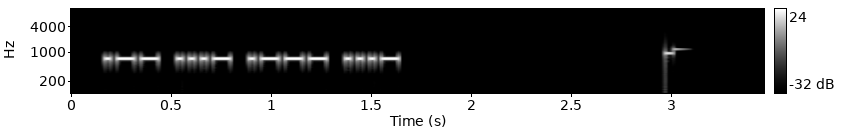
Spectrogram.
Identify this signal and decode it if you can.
Morse code, heard as a keyed tone, about 40 wpm, 700 Hz. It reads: WVJV
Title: Four Challenging Letter-Number Combinations 40wpm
